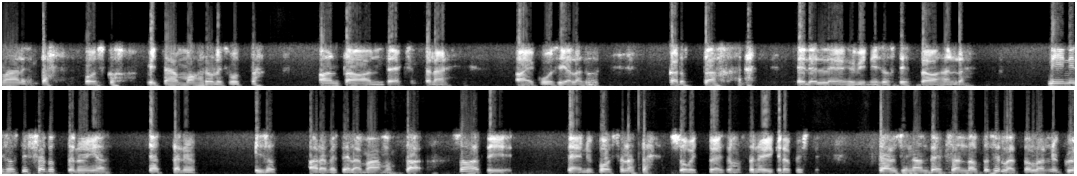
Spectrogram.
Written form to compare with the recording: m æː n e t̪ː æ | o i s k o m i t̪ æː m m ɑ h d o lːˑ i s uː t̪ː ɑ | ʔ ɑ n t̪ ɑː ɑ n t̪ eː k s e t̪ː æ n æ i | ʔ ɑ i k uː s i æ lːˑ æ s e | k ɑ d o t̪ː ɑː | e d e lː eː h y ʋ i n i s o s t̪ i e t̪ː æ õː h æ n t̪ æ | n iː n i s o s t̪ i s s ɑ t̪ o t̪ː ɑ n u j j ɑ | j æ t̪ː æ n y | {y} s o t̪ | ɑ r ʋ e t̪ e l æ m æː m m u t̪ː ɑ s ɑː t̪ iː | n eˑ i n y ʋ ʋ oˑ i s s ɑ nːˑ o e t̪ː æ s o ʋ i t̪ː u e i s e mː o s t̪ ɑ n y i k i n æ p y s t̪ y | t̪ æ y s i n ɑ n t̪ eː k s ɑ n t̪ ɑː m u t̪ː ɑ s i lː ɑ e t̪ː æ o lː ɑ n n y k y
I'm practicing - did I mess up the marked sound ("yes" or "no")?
yes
